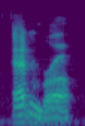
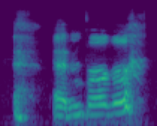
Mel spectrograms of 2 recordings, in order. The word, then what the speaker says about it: Edinburgh: Edinburgh. Eden, Edinburgh. It's not pronounced burger like the food, is it?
